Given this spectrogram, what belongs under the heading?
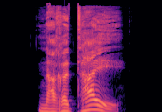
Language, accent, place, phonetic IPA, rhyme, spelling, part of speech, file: German, Germany, Berlin, [naʁəˈtaɪ̯], -aɪ̯, Narretei, noun, De-Narretei.ogg
- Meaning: tomfoolery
